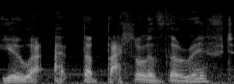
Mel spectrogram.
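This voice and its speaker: Growling at a fairly low pitch, a man uses a put-on character voice at a moderate pace. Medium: video game.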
